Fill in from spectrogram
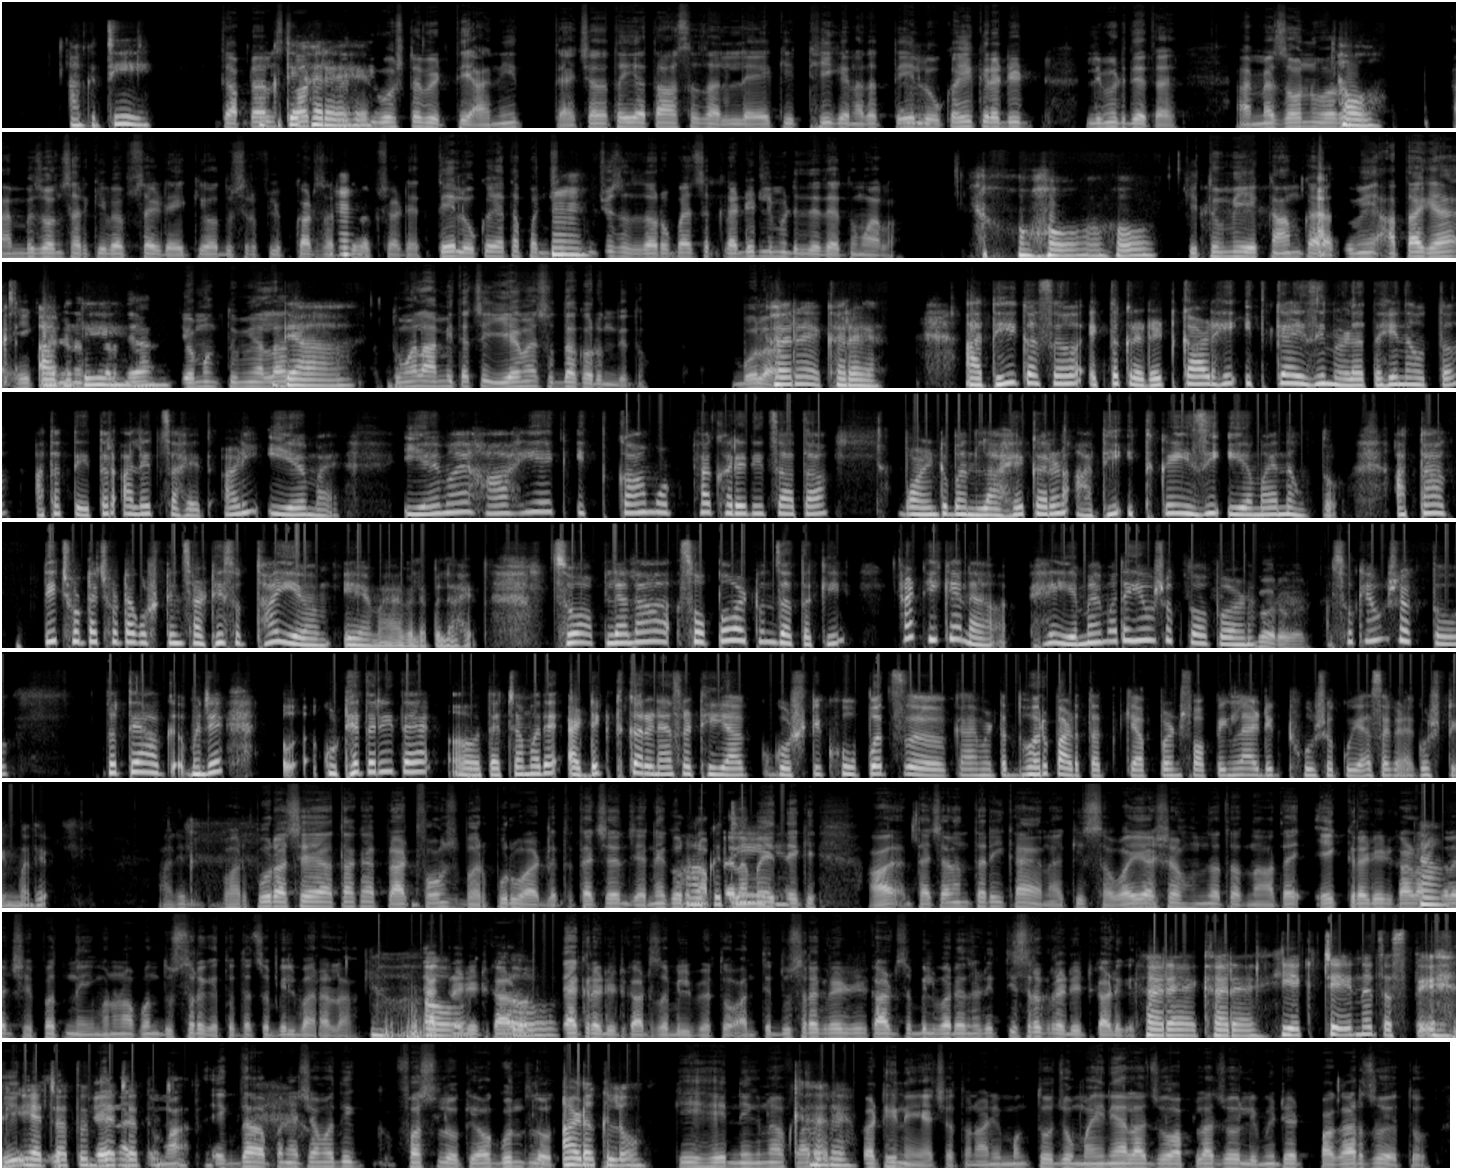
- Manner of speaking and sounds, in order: distorted speech; background speech; tapping; in English: "क्रेडिट"; static; laughing while speaking: "हो"; other background noise; in English: "सो"; in English: "सो"; chuckle; in English: "ॲडिक्ट"; in English: "शॉपिंगला ॲडिक्ट"; in English: "प्लॅटफॉर्म्स"; chuckle
- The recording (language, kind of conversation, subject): Marathi, podcast, कमी खरेदी करण्याची सवय तुम्ही कशी लावली?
